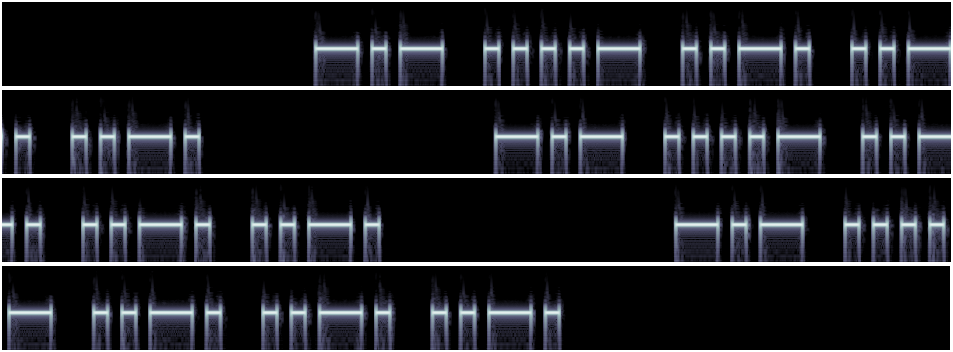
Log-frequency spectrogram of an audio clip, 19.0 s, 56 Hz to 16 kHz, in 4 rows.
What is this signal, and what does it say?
Morse code, heard as a keyed tone, about 17 wpm, 700 Hz. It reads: K4FFF K4FFF K4FFF
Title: USA Call Signs - 5 Characters - Repeated 3x - 17wpm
